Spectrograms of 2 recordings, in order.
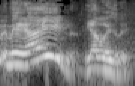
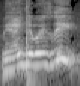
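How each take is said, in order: First: It is said with declarative, affirming intonation. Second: It is said with questioning intonation. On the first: The speaker is sure help will come from Ain. The speaker calls it right. "lis ça comme une affirmation" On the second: The speaker asks where help will come from. The speaker calls it wrong. "je demande d'où va me venir l'aide"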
